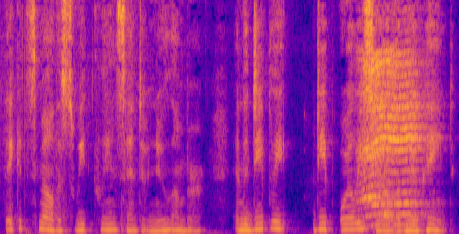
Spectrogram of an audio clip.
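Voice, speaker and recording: A woman reading a picture book aloud at home, expressive and gentle, as a host talking to small children. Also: on the low side, moderate pace. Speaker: storytime host, reader to young children. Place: home living room with wooden floor. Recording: home video with clear background noise.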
